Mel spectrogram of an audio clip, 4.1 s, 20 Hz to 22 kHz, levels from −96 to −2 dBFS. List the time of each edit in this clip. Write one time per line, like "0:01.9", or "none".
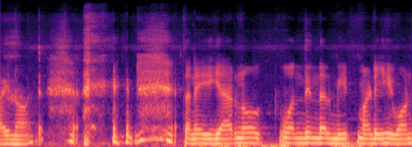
0:01.8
